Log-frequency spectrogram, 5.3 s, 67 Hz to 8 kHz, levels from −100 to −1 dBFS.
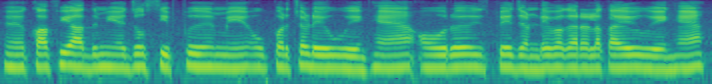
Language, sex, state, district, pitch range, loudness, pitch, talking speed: Hindi, female, Haryana, Jhajjar, 175-185 Hz, -17 LUFS, 180 Hz, 215 wpm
